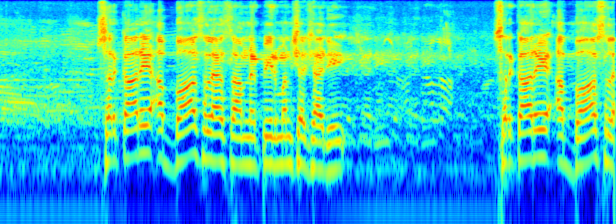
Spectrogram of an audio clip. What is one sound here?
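A man speaks forcefully through a microphone and loudspeakers, with echo.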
